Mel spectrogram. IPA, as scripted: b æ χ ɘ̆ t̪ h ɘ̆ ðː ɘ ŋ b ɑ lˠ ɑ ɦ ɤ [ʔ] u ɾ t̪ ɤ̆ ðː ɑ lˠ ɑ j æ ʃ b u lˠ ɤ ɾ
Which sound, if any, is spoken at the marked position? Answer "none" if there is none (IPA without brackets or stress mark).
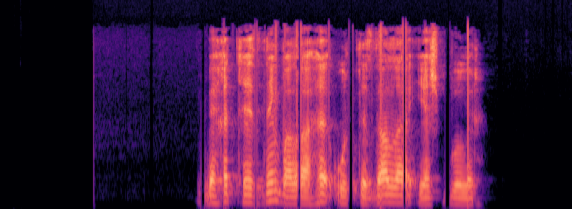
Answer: ʔ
